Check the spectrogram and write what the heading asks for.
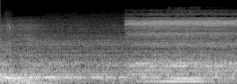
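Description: Live noise music from a Guitarsplat NoiseToy: a loud, dense, distorted drone with held low tones. The hiss on top drops away for about a second, then comes back.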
